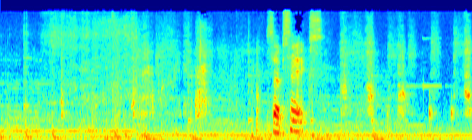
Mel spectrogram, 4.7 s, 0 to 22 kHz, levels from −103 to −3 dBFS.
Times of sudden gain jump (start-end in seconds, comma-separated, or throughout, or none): none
